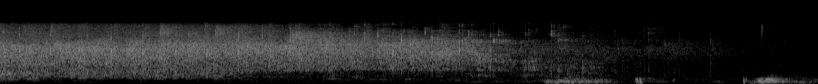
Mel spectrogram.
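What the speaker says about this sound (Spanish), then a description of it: "Denle un gran aplauso al Rey de Reyes y Señor de Señores." Church congregation giving a big round of applause to the King of Kings, dense steady clapping that fades after about five seconds into a few scattered claps and taps, with low thumps near the end.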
